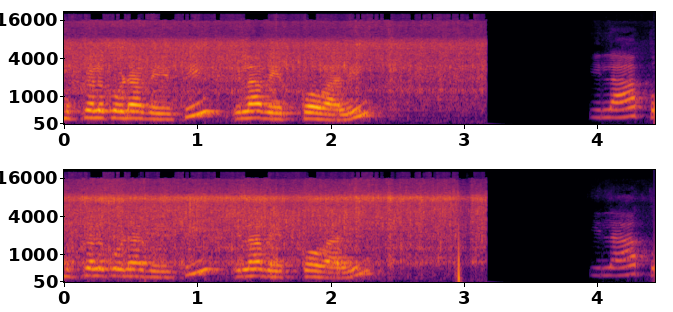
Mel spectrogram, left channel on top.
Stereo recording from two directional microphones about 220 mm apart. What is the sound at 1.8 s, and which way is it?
Speech, 25° left (ahead or behind).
